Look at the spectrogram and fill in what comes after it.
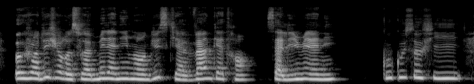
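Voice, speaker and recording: In a very clean recording with a silent background, a woman speaks with a high pitch. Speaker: podcast host and coach. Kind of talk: casual interview; scripted intro.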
